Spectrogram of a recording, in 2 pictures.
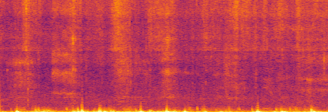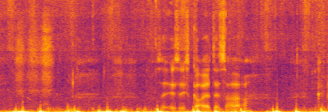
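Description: Footsteps thud on grass close by.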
